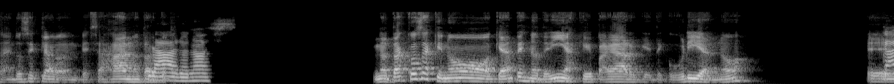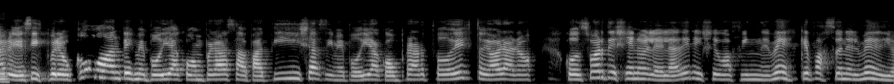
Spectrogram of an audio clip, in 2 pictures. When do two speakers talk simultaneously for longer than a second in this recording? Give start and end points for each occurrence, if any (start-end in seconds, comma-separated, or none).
none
